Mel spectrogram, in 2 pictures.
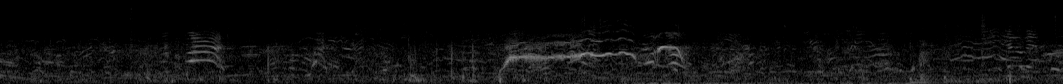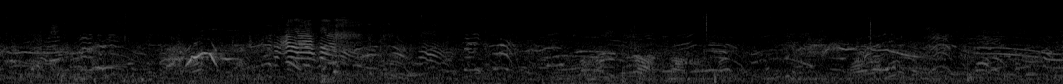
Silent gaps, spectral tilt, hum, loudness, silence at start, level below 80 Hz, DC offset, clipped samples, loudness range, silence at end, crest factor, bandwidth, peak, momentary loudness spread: none; -3 dB/octave; none; -45 LUFS; 0 s; -66 dBFS; under 0.1%; under 0.1%; 10 LU; 0 s; 20 dB; 16 kHz; -26 dBFS; 14 LU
